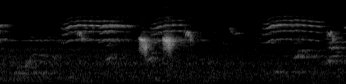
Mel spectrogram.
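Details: Birds singing in the early morning in mid-April: stacked, slightly nasal notes in short phrases, with a sharp louder chirp near the middle and a further phrase at the end.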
